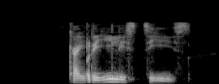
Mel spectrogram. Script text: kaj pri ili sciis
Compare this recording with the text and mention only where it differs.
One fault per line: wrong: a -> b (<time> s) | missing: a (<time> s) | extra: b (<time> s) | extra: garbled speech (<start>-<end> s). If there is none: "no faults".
no faults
